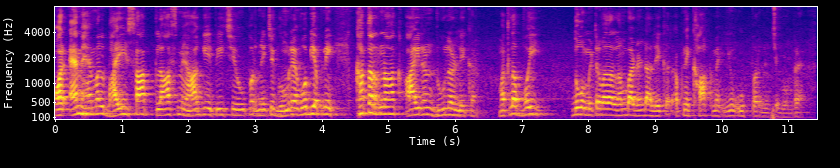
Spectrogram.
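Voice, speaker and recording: A man's voice: fairly high pitch, normal speed, fairly bright tone, slight background noise. A man from Rajasthan with a Marwari-tinged accent, teaching a bilingual lesson in a dramatic storytelling manner and talking straight to his students. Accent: Marwari-tinged Hindi. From Rajasthan, India. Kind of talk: animated bilingual lesson explanation. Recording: echoey room.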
